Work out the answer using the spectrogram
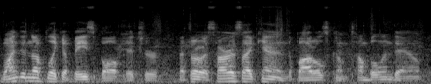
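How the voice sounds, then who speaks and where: A man reading first-person visual novel narration in a dramatic, expressive storytelling manner. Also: on the low side, quick pace, over music.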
